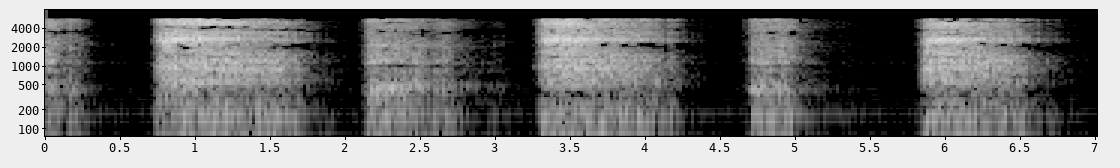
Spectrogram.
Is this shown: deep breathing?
yes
